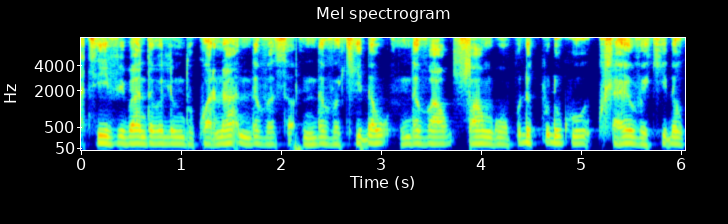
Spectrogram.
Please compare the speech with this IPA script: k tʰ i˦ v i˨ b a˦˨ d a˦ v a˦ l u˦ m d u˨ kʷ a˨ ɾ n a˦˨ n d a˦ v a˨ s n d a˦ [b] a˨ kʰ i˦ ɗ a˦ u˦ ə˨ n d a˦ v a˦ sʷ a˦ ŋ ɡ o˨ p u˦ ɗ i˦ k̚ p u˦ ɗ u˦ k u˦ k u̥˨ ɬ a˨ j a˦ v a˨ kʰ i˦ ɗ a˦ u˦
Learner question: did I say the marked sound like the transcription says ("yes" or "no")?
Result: no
